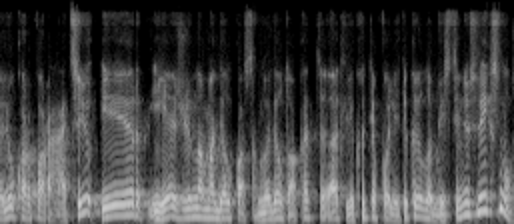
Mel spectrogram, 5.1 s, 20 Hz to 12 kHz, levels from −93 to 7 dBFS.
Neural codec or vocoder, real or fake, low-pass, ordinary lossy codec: none; real; 9.9 kHz; Opus, 24 kbps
